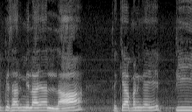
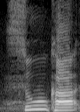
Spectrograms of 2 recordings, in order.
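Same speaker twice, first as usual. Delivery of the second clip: slow, drawn out; 3 semitones higher, 4 dB louder, much slower than usual. Shown as a demonstration. Teacher showing students सूखा, slowly drawn out. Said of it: "क्या है?".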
